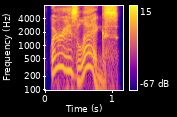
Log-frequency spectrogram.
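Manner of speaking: high, panicked repeat of the question; panicked muttering. Retold or imitated. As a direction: let the second "Where are his legs?" jump way up in alarm. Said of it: "repeatedly muttering".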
